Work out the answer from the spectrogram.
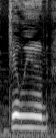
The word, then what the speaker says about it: Gillian: based name and uh I spell it g i l l i a n um because it has Gil in it um but obviously her name is Jillian um I also call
